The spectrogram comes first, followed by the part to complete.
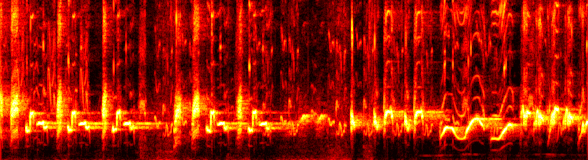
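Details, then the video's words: In Pidie, Aceh, Indonesia, a sooty-headed bulbul gives its 'Garuda' style song: an unbroken stream of quick, clear, warbling whistles with rising and falling slurs toward the end. "Gaya Garuda Burung Kutilang"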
